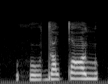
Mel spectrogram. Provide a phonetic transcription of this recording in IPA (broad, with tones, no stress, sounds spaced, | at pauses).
θ u˨ d ə˦ l tˤ u˥ l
